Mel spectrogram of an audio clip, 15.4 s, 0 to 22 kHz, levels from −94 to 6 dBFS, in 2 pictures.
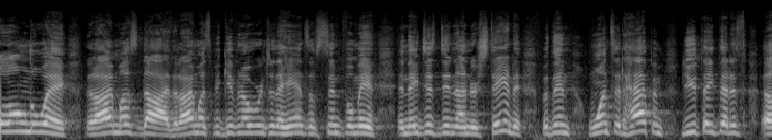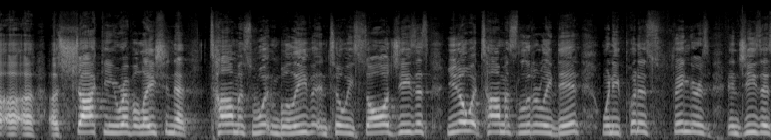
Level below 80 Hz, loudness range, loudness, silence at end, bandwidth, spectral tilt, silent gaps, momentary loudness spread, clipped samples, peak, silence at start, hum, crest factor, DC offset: -70 dBFS; 3 LU; -27 LUFS; 0 s; 14 kHz; -5 dB/octave; none; 9 LU; under 0.1%; -6 dBFS; 0 s; none; 20 dB; under 0.1%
